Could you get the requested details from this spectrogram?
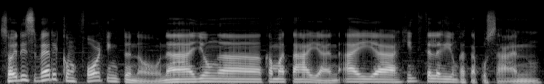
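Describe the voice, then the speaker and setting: A man's voice: medium pitch, sing-song, moderate pace, no room sound, soft background music. A man hosting a radio talk, chatting casually about grief and faith, full of fillers and little "ha?" tags. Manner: chatty, code-switching, many fillers and "ha?" tags. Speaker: radio host.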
